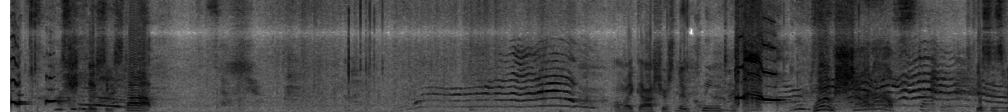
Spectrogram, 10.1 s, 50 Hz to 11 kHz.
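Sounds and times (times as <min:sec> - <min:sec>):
cat yowling: 0:04.0 - 0:06.0, 0:07.2 - 0:10.0.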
